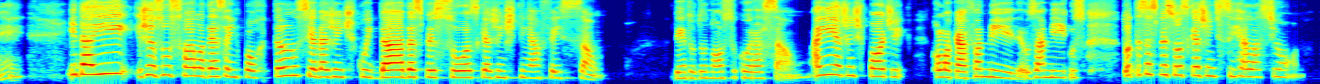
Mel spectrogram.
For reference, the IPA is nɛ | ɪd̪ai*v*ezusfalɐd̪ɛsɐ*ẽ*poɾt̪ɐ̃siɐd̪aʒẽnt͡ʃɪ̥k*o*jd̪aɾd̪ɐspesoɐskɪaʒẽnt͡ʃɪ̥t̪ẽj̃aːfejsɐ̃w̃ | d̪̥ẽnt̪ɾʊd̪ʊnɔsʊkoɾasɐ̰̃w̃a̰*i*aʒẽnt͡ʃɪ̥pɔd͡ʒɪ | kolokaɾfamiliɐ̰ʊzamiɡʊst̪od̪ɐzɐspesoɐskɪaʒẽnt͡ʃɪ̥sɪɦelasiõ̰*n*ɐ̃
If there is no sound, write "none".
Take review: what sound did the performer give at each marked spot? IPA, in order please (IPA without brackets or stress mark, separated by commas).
ʒ, ĩ, u, i, n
